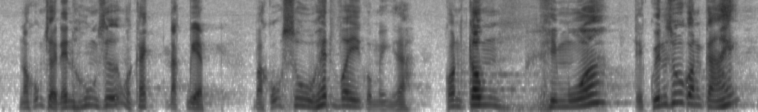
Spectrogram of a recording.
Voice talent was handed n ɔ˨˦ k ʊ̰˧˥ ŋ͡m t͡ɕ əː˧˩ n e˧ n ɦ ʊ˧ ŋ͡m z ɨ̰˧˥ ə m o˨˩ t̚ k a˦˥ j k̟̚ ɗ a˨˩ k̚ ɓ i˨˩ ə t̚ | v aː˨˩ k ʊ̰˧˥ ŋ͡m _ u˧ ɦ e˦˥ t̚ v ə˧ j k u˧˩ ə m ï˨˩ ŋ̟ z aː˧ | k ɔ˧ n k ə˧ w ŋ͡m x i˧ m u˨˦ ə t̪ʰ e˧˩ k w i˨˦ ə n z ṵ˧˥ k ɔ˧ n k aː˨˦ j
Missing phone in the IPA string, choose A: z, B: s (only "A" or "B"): B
